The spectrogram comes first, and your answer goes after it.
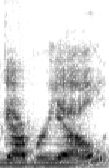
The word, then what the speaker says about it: Gabriel: He doesn't pronounce it Gabrielle, I'm sure, because I use the Spanish pronunciation.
